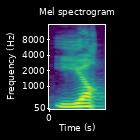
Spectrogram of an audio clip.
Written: Yawk

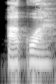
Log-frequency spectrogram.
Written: AKWA

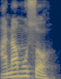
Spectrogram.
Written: ANAMUSO

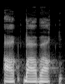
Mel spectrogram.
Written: Akpabak

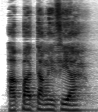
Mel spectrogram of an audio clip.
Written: Akpatangifia

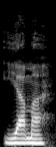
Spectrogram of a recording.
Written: Yama

